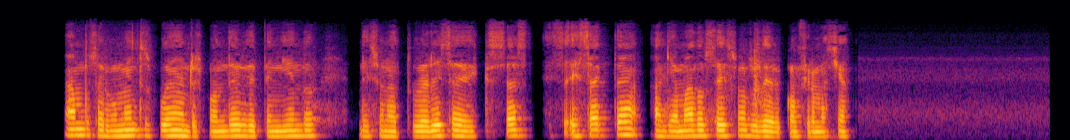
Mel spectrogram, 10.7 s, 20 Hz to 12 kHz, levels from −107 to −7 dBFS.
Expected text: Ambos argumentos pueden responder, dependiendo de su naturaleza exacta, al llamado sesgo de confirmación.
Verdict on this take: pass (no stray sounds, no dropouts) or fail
pass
